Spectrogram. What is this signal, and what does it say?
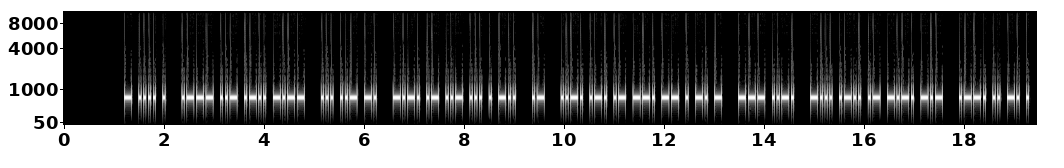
Morse code, heard as a keyed tone, about 25 wpm, 700 Hz. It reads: THE JULY SUN CAUSED A FRAGMENT OF BLACK PINE
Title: Pangram Challenge v2 - 25wpm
